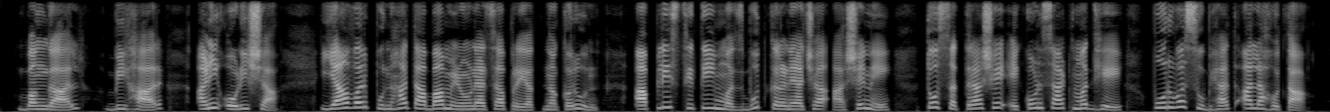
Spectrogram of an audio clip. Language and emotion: Marathi, neutral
